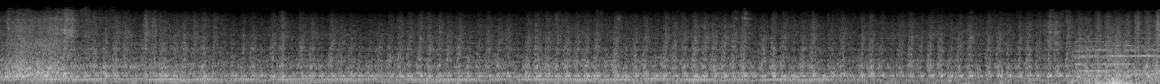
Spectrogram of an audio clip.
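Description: Train running with a steady engine drone and rail noise, then its horn sounds near the end as one held, multi-tone blast.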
